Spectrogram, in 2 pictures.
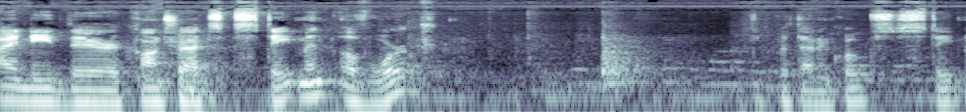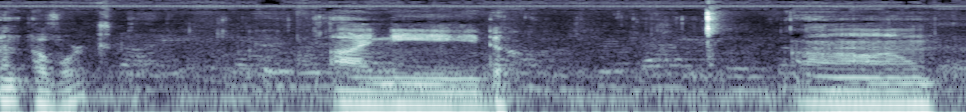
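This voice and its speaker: Very slowly and with long, frequent pauses, a man speaks in a very deep, low voice with ordinary pitch variation over noticeable background noise. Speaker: first amendment auditor. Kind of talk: heated confrontation and records request. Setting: hospital lobby, filmed on camera. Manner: assertive, argumentative.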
